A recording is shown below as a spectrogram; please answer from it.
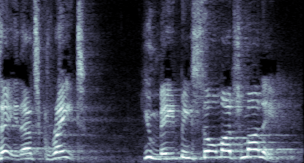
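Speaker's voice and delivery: high, bright praise from the master; a master thrilled at the profit; delighted master. Retold or imitated. Master praising his servant, voice jumping up with delight.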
